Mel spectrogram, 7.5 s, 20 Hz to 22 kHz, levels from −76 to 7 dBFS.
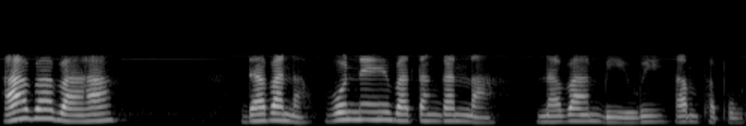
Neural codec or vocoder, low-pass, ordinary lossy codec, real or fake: none; 3.6 kHz; none; real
